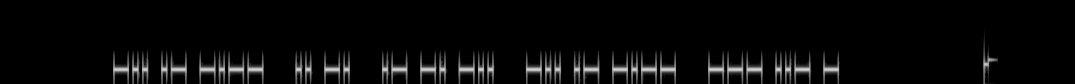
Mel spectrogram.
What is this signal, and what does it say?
Morse code, heard as a keyed tone, about 25 wpm, 700 Hz. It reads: DAY IN AND DAY OUT
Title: Sets of 5 Words Encore2 25wpm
